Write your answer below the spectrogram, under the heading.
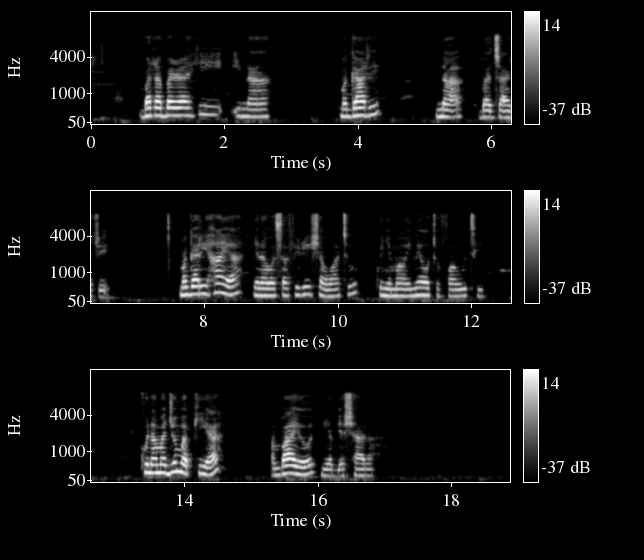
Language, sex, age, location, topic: Swahili, female, 18-24, Mombasa, government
